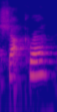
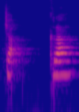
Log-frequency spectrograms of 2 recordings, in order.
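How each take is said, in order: First: The word starts with an 'sh' sound. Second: The word starts with a 'ch' sound. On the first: The speaker calls it wrong. "as opposed to chakra" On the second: The speaker calls it right. "It's pronounced chakra"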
